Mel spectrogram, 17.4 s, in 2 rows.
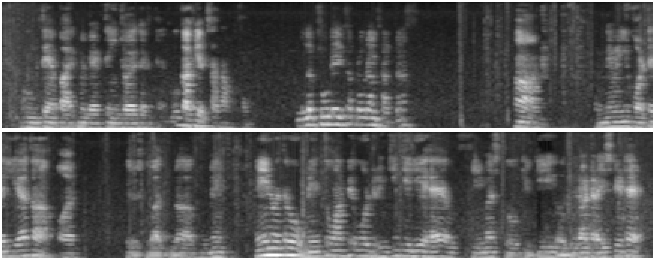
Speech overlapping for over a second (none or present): none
